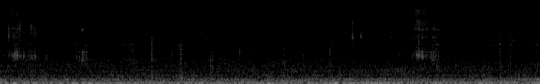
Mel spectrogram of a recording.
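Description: A person biting into and chewing a McDonald's chicken nugget, with small crunches from the breading, over a steady low hum.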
